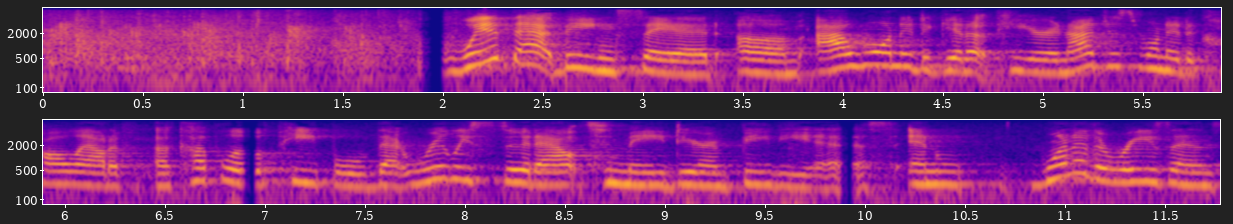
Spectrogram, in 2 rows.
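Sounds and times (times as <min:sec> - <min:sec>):
audience applause: 0:00.0 - 0:01.9
speech: 0:02.1 - 0:11.7.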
